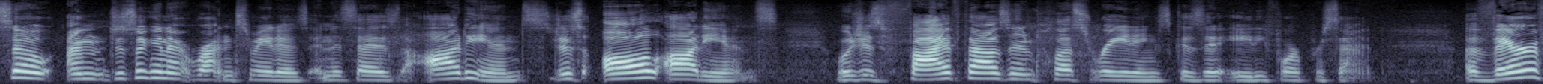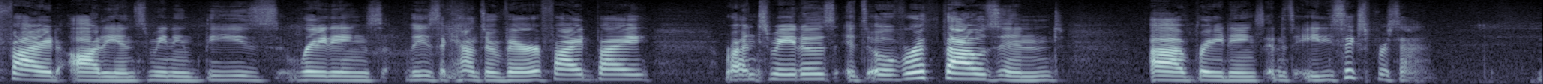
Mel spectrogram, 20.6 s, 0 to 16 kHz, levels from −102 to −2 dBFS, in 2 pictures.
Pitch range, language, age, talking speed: 185-250 Hz, English, 30-49, 130 wpm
